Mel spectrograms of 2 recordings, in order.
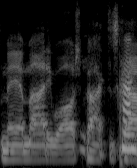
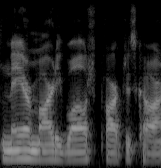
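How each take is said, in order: First: It is said in a strong Boston accent. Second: It is said in a plain, neutral accent.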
